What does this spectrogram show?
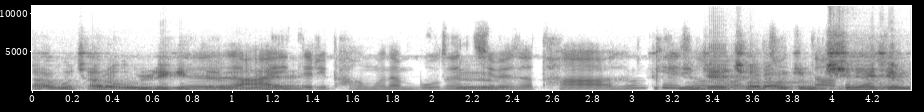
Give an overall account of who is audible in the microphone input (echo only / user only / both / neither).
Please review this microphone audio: both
